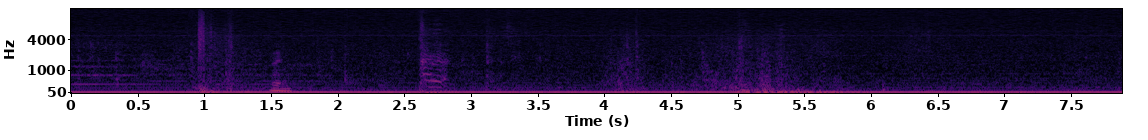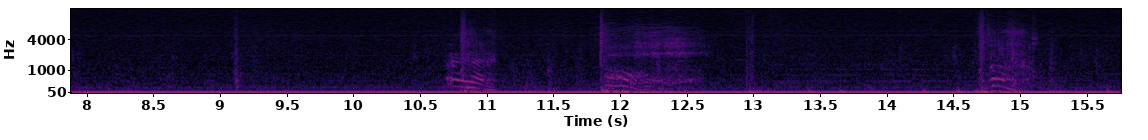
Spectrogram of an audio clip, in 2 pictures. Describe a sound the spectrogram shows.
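Punches and thuds land hard in a brawl.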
